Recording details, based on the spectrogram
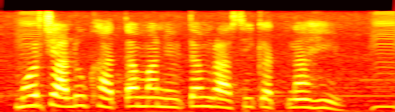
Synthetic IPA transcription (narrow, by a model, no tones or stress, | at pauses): moɾt͡ɕaluːkʰat̪əmaniʋt̪əmɾasiːkət̪naɦẽ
